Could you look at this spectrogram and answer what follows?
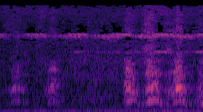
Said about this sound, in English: Can you please open the gate and tell your dogs to shut up? They'll wake up the baby.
